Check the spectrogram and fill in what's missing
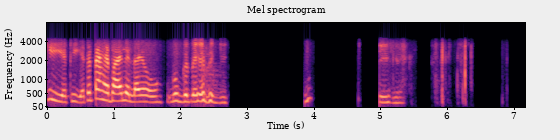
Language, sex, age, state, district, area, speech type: Dogri, female, 18-30, Jammu and Kashmir, Samba, rural, conversation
